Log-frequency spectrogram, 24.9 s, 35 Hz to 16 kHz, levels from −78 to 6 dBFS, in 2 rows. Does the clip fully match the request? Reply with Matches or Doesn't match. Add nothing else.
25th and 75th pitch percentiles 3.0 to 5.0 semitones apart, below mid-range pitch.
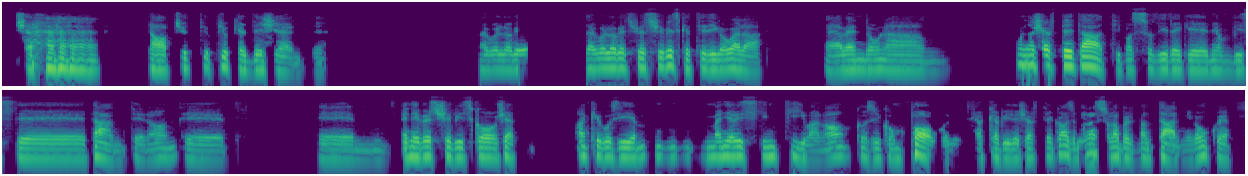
Doesn't match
